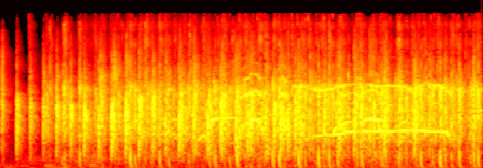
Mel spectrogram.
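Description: A few scattered claps quickly swell into loud, sustained applause from a crowd at the presentation of the Juliet by Lazard at the Bradford, with some cheering and raised voices layered over the steady clapping.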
